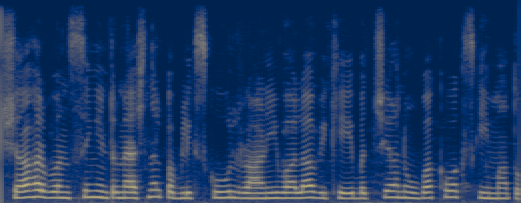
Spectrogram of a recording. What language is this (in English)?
Punjabi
